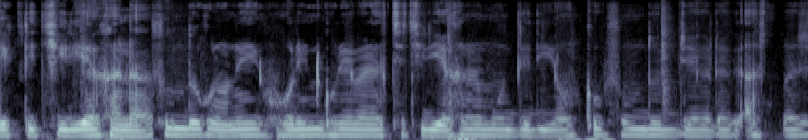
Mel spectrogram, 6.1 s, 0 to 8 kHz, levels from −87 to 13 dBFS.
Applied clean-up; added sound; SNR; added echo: none; Slam; 17 dB; none.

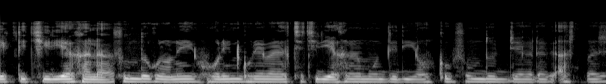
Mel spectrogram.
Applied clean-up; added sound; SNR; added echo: none; none; none; none.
